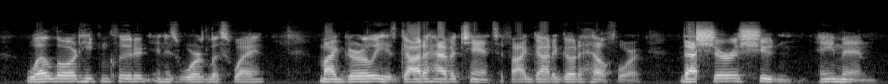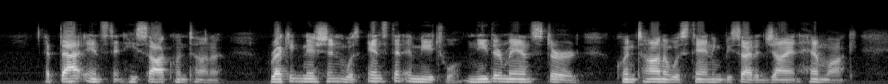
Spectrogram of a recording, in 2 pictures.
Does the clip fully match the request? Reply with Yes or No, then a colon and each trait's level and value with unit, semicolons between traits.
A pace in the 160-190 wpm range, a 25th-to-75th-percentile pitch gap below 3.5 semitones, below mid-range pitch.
Yes: average, 165 wpm; narrow, 2.6 semitones; low, 120 Hz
